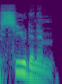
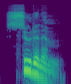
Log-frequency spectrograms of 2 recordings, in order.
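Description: First: The S is followed by a Y glide. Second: The S goes straight into an oo sound. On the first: "Or in Britain, they say pseudonym" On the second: "In America, we say pseudonym with no Y"

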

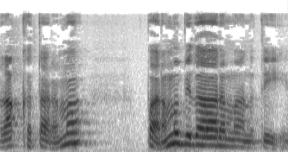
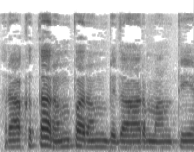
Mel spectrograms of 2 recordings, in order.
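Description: First: There is a short pause after the first two words. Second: The words run on without a pause. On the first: The speaker calls it right. "ਠਮਕ ਲਾ ਕੇ ਬੋਲਣਾ" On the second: The speaker calls it wrong. "ਆਮ ... ਉਹੀ ਕਹਿ ਜਾਂਦੇ ਨੇ"

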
